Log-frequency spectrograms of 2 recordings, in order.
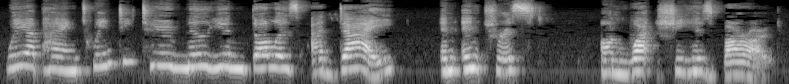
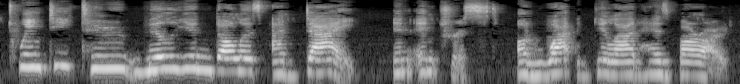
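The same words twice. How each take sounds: First: Said in the usual way. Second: Twenty-two million dollars a day said slowly, each word weighted; slow and emphatic. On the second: Shown as a demonstration. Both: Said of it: "You have to say it like that".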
